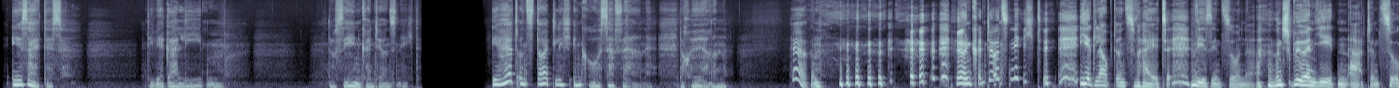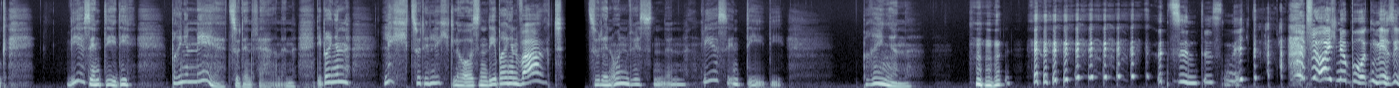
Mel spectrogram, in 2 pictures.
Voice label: psycho, frauen; sprecher

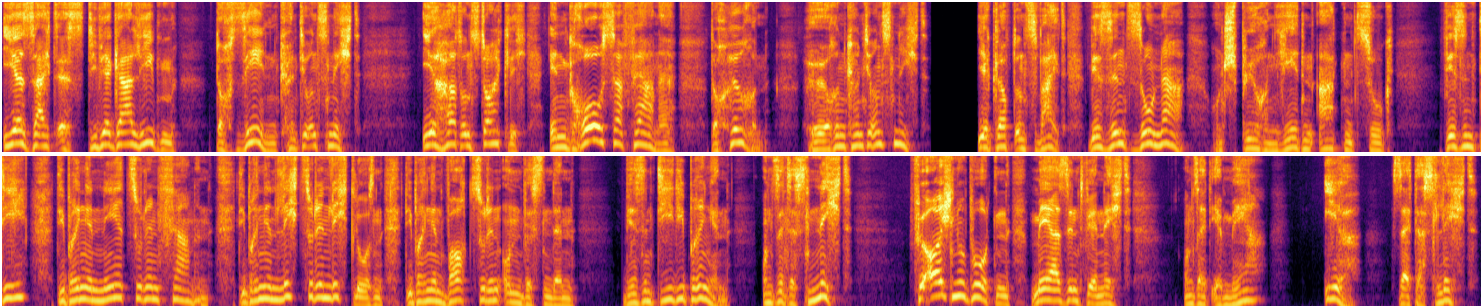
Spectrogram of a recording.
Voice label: poetisch, maenner

